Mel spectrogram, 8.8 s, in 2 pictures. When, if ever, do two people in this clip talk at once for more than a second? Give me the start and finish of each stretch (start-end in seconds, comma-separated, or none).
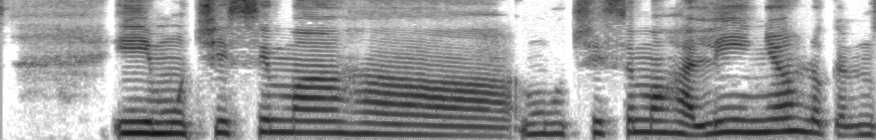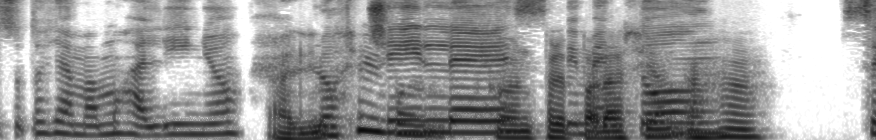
5.7-8.1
